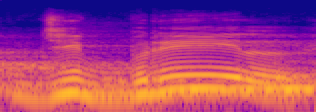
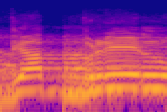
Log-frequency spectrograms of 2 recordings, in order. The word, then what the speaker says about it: Jibril: harus kita baca Ibrahim, Jibril harus kita baca Jibril, Mikail harus kita baca Mikail. Jangan sampai baca Al-Quran Jibril wa Mikala itu dibaca Gabriel wa Mikal.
